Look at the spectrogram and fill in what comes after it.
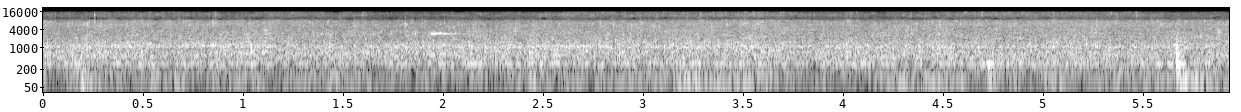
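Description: Chicken pieces frying in hot oil in a pan: a steady, even sizzle.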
